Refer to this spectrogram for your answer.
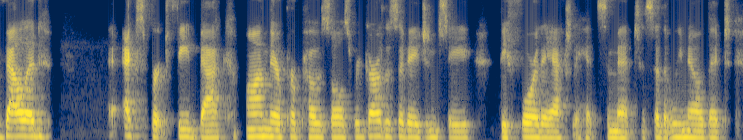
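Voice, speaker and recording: With a very deep, low pitch, a woman talks in monotone, flat intonation. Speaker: technology transfer program staff. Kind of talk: webinar presentation. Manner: fast.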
